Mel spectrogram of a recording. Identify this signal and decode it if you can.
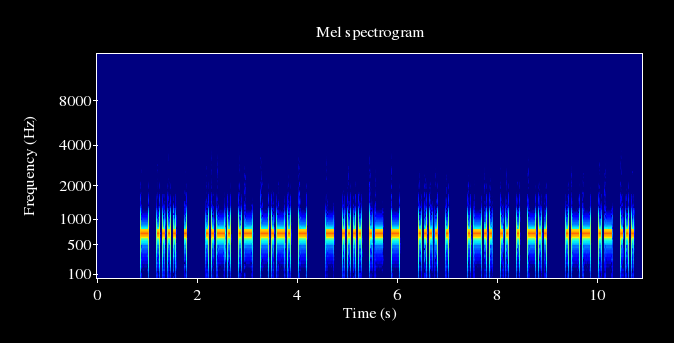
Morse code, heard as a keyed tone, about 22 wpm, 700 Hz. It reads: THE FACT THAT HE LIED WAS
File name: practice / 22wpm / Sentences with 4-Word Phrases - 22wpm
